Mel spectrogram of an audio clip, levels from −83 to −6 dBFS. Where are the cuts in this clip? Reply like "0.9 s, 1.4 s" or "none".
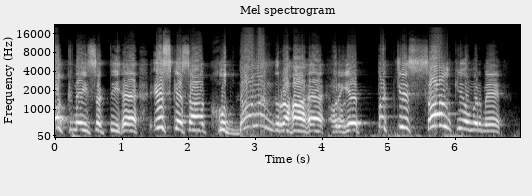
2.3 s, 4.2 s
